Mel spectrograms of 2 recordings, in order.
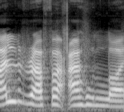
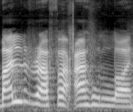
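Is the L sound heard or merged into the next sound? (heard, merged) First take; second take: heard; heard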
